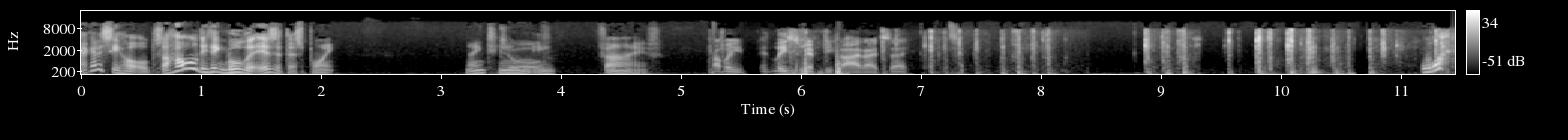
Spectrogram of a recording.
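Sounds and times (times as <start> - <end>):
speech: 0.0 - 2.2, 3.2 - 8.0, 11.2 - 11.4
typewriter typing: 6.6 - 8.3, 8.9 - 11.2.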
